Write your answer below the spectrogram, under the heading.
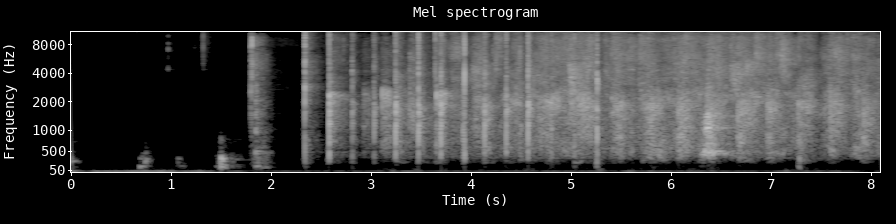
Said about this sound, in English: Well, I guess you clap for him and he gets to clap for me. I'm not supposed to clap for myself. I'm clapping for you, David. Right, I'm clapping for you.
